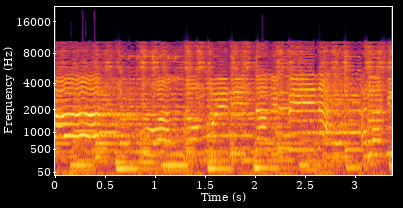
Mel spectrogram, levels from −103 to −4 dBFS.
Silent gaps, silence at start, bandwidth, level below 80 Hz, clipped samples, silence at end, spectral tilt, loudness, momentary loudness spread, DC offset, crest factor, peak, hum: none; 0 s; 11 kHz; -40 dBFS; under 0.1%; 0 s; -2.5 dB/octave; -12 LUFS; 5 LU; under 0.1%; 14 dB; 0 dBFS; none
